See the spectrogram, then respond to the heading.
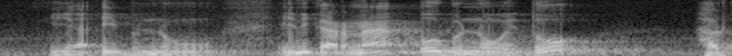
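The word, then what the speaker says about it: ابن: Tetapi ternyata dalam Al-Quran ubnu itu nggak dibaca ubnu, tapi ibnu, ya ibnu.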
